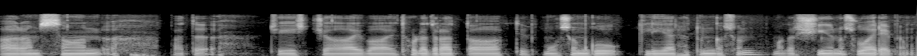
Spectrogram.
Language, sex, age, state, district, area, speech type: Kashmiri, male, 18-30, Jammu and Kashmir, Srinagar, urban, spontaneous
